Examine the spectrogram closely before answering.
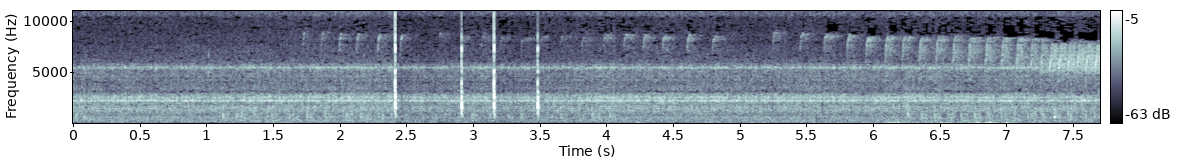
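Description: Quiet outdoor background: a steady high hiss, with four sharp clicks close together about two and a half to three and a half seconds in.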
